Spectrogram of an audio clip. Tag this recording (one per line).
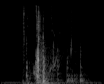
fall
low
splash
water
